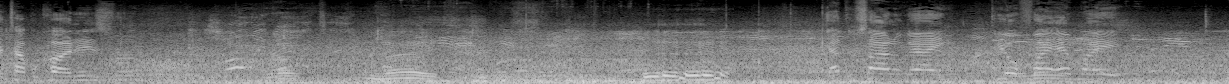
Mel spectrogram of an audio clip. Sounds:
Speech, Whoop

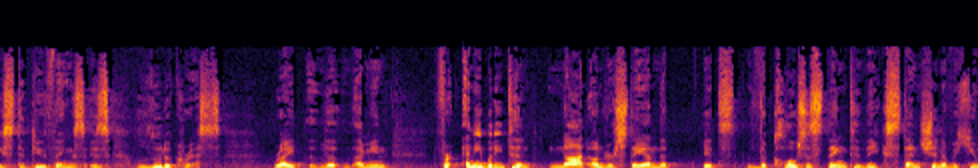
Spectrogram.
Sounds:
Speech

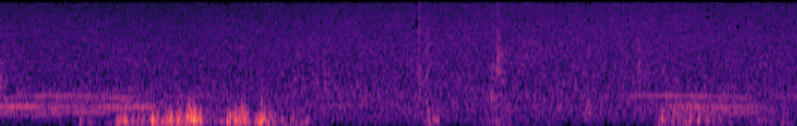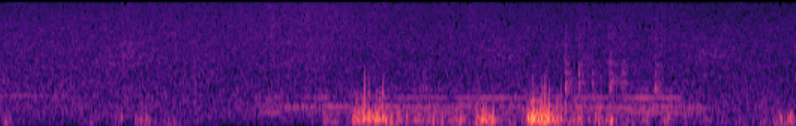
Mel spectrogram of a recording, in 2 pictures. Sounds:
Wind

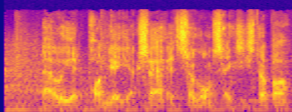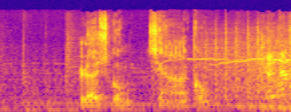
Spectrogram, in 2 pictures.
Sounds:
Speech, Music

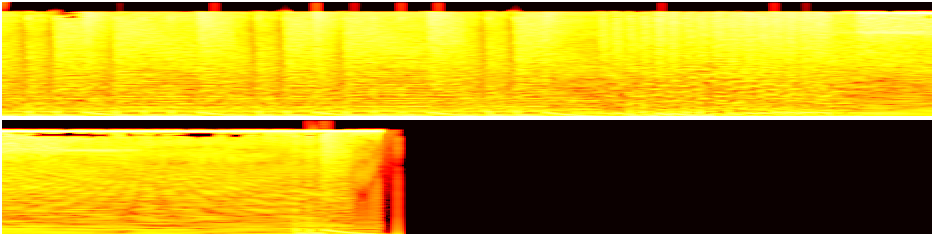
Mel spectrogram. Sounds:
Music

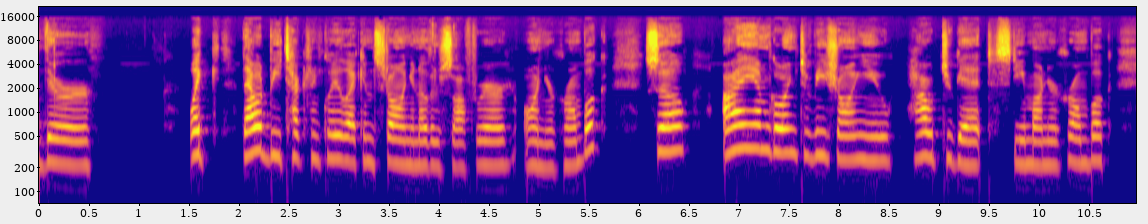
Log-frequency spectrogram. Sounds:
Speech

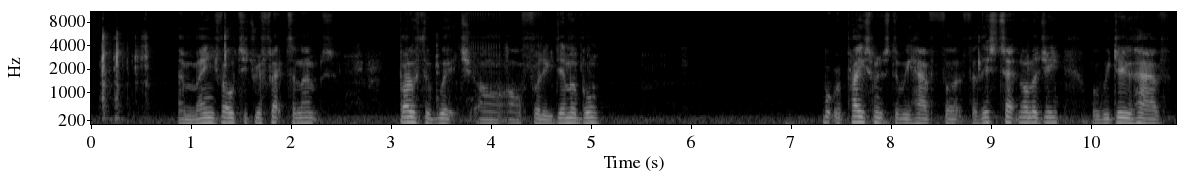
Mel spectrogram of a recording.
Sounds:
Speech

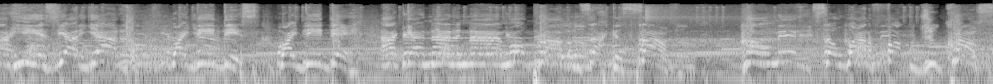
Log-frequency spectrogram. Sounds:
Music

